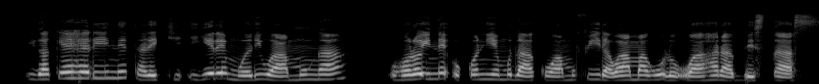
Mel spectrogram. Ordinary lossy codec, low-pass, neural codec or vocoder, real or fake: MP3, 96 kbps; 10.8 kHz; none; real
